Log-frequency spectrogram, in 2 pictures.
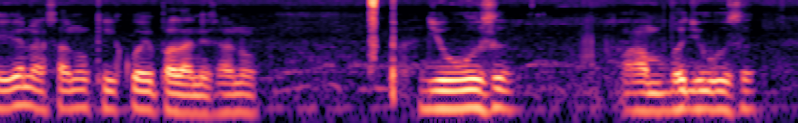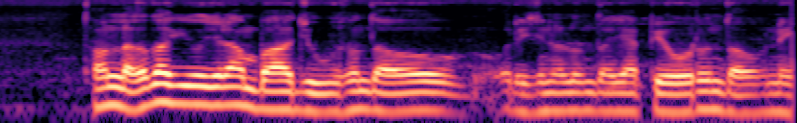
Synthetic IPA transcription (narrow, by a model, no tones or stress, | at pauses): ʈʰiːkɛnaːsaːnũːkikoːiːpət̪aːnĩːsaːnũː | d͡ʒuːs | əmbd͡ʒuːs | t̪ʰoaːnũːləɡd̪aːkɪoːd͡ʒeːɽaːəmbaːd͡ʒuːsɦʊ̃nd̪aːoːoːɾɪd͡ʒnəlɦʊ̃nd̪aːjãːpjoːɾɦʊ̃nd̪aːoːneĩː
